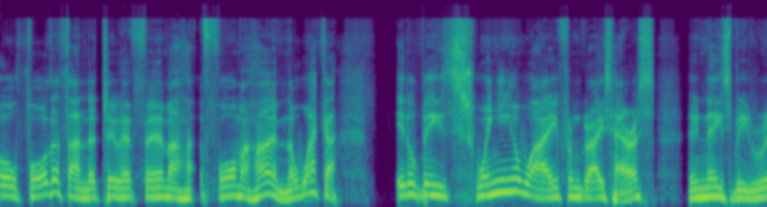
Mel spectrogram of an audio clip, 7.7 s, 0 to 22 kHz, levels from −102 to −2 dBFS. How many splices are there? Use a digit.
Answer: 0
